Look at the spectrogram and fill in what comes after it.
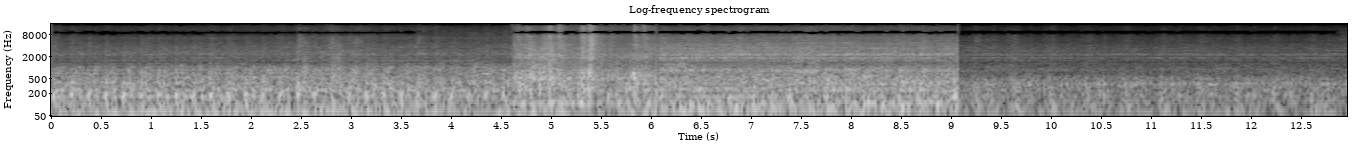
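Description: Running noise of a moving passenger train heard from inside the coach: a steady rumble with the rattle of the wheels over the rails. It grows louder for a few seconds in the middle, then drops suddenly about nine seconds in.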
